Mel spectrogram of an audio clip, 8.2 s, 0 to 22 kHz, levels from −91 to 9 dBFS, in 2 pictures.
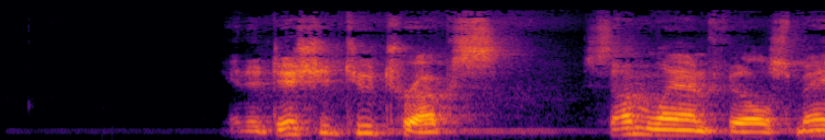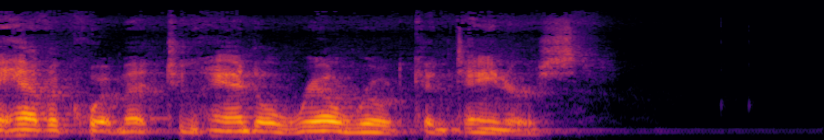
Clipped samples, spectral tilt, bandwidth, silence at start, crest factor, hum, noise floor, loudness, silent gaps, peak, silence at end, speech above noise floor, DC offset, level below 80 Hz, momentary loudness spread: under 0.1%; -3.5 dB/octave; 16 kHz; 1.15 s; 16 dB; none; -76 dBFS; -17 LUFS; none; -2 dBFS; 1.25 s; 59 dB; under 0.1%; -64 dBFS; 12 LU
